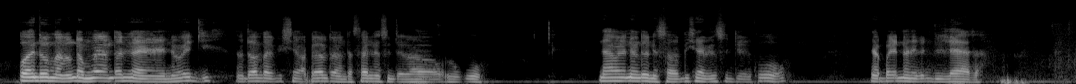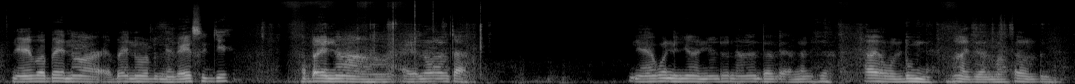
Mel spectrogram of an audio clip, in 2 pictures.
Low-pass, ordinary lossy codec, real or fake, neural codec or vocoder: none; none; fake; codec, 44.1 kHz, 2.6 kbps, DAC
